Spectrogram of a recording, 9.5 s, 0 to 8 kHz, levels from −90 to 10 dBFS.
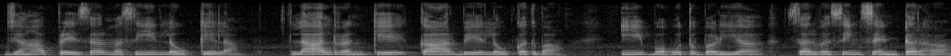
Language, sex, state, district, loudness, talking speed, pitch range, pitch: Bhojpuri, female, Bihar, Gopalganj, -24 LUFS, 105 wpm, 215-240 Hz, 225 Hz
